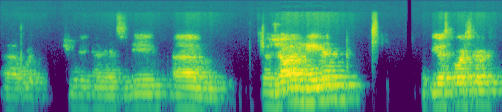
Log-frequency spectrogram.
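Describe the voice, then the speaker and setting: A man takes roll at a hybrid meeting, his remote audio muffled, hollow and distant, like a phone line echoing up from a well. He speaks at a moderate pace in a fairly low, fairly even voice, stumbling often over ums and uhs.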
